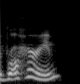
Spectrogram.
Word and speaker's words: Rohirrim: Say it again. – The Rohirrim. – Rohirrim? Is that how you say it? – Yes.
